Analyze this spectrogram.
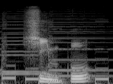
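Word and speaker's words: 神父: mostly uh means uh shimpoo uh is the one shu accented on the first syllable.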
